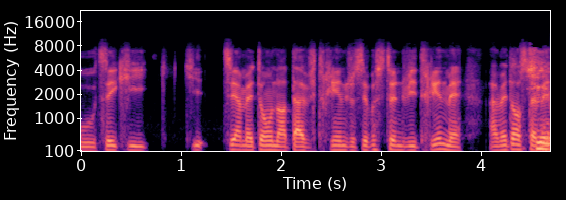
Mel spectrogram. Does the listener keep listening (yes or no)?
yes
